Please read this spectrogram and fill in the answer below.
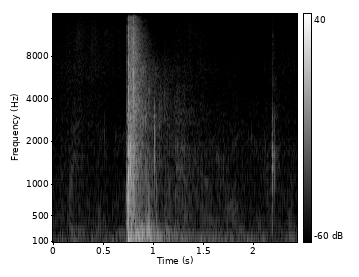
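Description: A single shotgun shot about three-quarters of a second in, its report fading over about half a second.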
